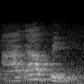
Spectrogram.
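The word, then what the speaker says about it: agápē: Se está refiriendo al amor que se traduce como en el griego agape. Agape, como ustedes quieran. Agape, con acento en la agape.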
